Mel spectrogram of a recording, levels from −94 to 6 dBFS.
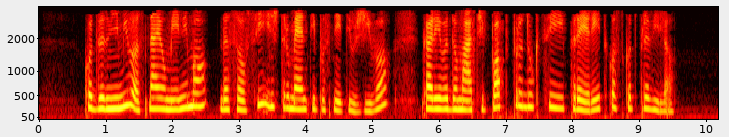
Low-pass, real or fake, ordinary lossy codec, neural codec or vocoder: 3.6 kHz; real; MP3, 24 kbps; none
